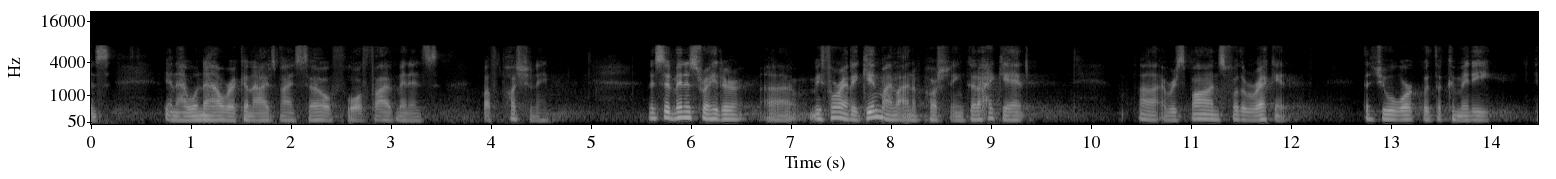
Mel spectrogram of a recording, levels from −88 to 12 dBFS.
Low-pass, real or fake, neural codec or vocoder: 7.2 kHz; fake; codec, 16 kHz in and 24 kHz out, 0.8 kbps, FocalCodec, streaming, 65536 codes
